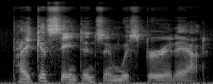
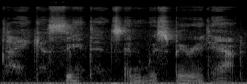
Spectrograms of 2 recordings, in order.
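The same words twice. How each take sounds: First: The sentence is said in a normal voice. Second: The sentence is whispered very quietly.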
